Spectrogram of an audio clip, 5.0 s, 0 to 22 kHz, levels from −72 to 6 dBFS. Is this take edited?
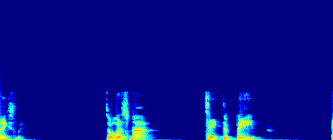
no; 0 cuts

